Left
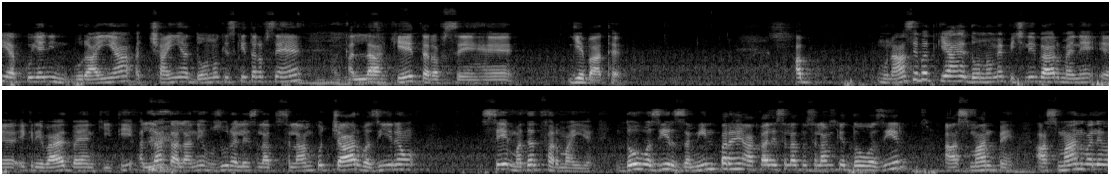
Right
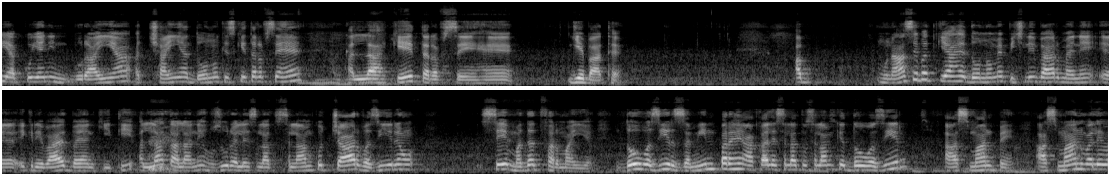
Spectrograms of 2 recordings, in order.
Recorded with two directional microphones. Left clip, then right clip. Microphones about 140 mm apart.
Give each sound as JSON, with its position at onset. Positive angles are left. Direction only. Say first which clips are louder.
{"t": 0.0, "sound": "a woman's voice", "louder": "right 3 dB", "side_deg": -45}
{"t": 7.9, "sound": "a woman's voice", "louder": "right 1 dB", "side_deg": -40}
{"t": 20.5, "sound": "a woman's voice", "louder": "right 3 dB", "side_deg": -45}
